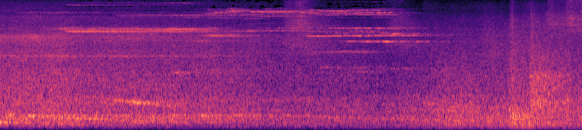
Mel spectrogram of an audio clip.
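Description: A metro train rolls into an echoing underground station and slows down.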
